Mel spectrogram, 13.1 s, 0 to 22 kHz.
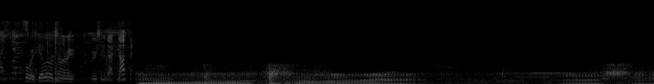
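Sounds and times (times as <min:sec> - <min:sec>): deep muffled drawn-out rumble: 0:03.0 - 0:13.0
low voice-like sliding tone: 0:08.8 - 0:13.0.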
